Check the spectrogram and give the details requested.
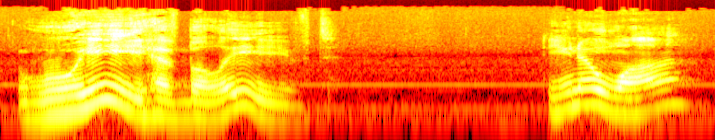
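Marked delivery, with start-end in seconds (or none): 0.1-1.7 slow, leaning on "We"; stressed we. Retold or imitated. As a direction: drag out "We have believed" with pride. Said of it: "Jesus is reminding them".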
